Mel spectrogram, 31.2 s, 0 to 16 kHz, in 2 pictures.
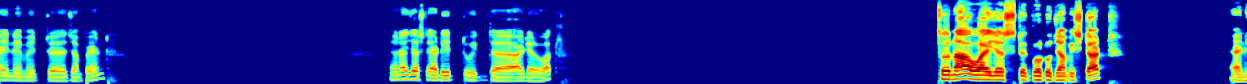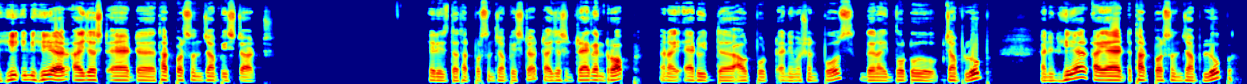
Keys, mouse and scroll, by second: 2.0-5.3 typing, 10.6 right click.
